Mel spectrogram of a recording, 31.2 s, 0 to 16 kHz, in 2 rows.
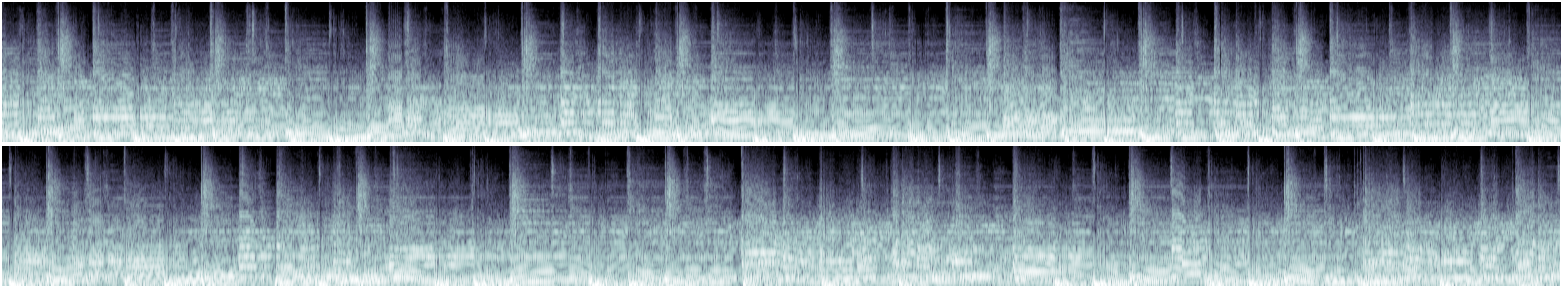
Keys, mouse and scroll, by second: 12.3-14.9 typing, 15.5 click, 16.3 ctrl+e, 16.9 ctrl+b, 18.0 click, 18.9 Return, 19.4-31.1 typing, 26.0 Return.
